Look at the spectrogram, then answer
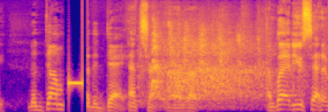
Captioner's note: laughter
